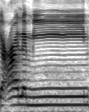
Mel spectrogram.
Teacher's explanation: क्योंकि यहाँ हरूफ मद्दा है और वक़फ़ करने की सूरत में सुकून आर्जी तौर पे है, तो इस वजह से हम इसको लंबा करेंगे। इसकी मिकदार में भी जो है वो यही है कि 3 अलिफ़ और एक कौल के मुताबिक 5 अलिफ़ भी कर सकते हैं।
